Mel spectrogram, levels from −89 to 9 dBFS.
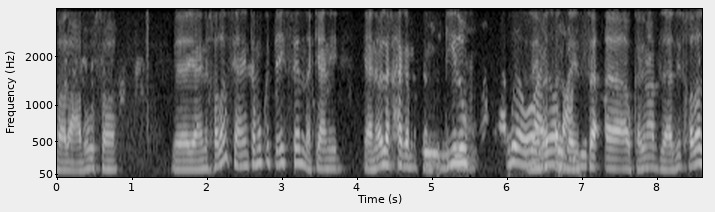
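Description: A faint, delayed copy of the speech trails the talker at 0.80–1.36 s, 4.99–5.04 s, 5.63–5.75 s and 6.69–6.73 s, about 415 ms late and roughly 15 to 30 dB below the direct sound. This echo leak likely comes from a far-end loudspeaker whose echo canceller let its microphone's pickup return. In this speech recording the talker's own level also collapses at 4.59–5.33 s, 5.80–6.04 s and 6.85–7.21 s, dropping by as much as about 35 dB. That is speech suppressed in double talk: with both sides talking at once, the canceller likely could not separate the two and turned both down.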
